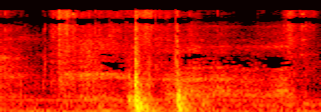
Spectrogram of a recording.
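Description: A car door handle clicks and the door opens.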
